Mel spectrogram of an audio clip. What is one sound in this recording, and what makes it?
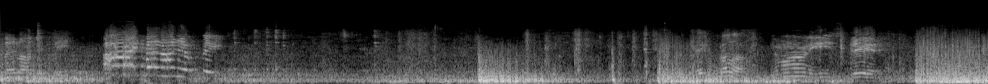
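A man speaks tensely nearby.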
